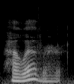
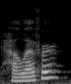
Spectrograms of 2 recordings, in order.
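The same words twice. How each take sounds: First: The pitch falls and then rises. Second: The pitch rises slightly at the end. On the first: "that fall rise" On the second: "You can go up a little"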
